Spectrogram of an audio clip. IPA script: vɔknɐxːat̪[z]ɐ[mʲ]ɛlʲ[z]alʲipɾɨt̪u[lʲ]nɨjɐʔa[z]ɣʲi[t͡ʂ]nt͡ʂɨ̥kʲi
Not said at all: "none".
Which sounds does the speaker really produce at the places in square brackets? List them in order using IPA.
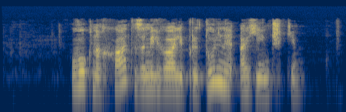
z, mʲ, ɣ, lʲ, none, none

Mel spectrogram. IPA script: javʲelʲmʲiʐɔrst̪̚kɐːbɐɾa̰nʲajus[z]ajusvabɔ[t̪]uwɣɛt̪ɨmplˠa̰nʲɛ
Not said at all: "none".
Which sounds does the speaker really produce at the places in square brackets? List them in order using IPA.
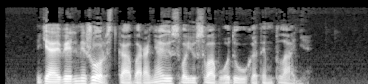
v, d̪

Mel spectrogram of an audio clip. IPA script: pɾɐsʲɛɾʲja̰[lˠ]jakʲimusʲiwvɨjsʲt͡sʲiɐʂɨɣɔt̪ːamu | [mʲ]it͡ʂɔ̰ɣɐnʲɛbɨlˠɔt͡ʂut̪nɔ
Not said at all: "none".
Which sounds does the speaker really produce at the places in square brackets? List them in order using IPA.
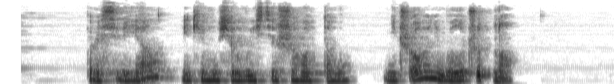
lˠ, nʲ

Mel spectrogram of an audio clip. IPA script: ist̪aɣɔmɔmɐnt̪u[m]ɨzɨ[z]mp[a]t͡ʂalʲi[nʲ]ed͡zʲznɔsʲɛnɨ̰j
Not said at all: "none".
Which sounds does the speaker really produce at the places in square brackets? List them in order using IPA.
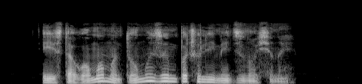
m, none, ɐ, mʲ

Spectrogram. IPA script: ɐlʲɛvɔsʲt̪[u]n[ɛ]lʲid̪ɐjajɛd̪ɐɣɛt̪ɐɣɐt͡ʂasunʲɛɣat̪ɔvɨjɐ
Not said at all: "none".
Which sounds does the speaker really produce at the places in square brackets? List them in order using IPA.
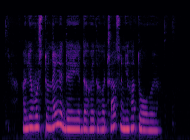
u, ɛ

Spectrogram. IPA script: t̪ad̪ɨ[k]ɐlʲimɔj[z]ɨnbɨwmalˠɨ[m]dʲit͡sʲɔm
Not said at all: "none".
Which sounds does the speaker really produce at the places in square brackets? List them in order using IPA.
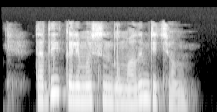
k, s, m

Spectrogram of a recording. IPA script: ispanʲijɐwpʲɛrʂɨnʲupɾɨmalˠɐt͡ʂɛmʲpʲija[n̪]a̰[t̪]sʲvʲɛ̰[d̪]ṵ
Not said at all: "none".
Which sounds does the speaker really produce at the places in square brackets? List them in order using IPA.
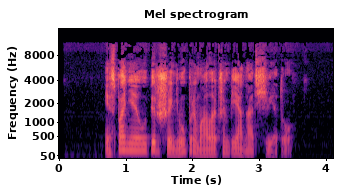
n̪, t̪, t̪

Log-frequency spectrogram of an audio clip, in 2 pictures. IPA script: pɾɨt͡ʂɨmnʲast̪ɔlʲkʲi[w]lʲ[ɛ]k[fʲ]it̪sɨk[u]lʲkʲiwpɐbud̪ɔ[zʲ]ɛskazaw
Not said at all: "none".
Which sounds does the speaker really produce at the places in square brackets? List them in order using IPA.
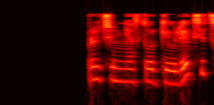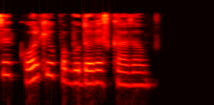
w, ɛ, sʲ, ɔ, vʲ

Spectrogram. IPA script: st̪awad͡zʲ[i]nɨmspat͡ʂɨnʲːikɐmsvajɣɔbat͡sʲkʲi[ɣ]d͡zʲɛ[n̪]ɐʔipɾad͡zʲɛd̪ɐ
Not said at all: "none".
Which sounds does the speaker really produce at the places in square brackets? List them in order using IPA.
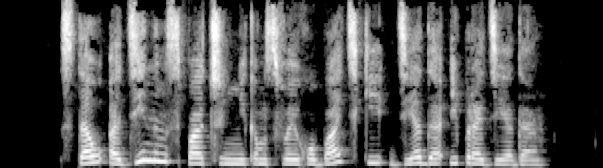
i, none, d̪

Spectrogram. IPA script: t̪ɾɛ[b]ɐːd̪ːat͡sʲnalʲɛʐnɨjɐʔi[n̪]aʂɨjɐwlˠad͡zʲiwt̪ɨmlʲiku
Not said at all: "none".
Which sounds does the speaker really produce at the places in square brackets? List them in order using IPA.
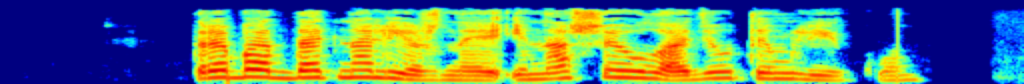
b, n̪

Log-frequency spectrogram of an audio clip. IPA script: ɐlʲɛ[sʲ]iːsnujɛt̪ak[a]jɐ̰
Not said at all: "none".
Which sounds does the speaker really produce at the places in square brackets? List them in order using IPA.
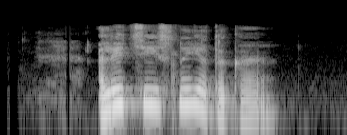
t͡sʲ, a

